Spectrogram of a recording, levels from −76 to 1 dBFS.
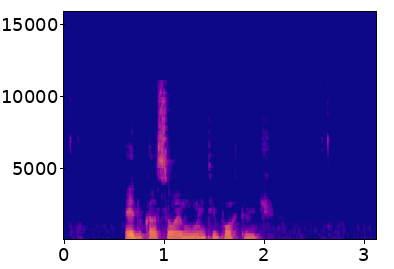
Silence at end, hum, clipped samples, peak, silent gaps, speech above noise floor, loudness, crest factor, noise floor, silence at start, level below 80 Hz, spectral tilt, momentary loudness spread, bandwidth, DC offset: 1.1 s; none; under 0.1%; -10 dBFS; none; 38 dB; -30 LUFS; 22 dB; -67 dBFS; 0.6 s; -72 dBFS; -6 dB/octave; 11 LU; 11.5 kHz; under 0.1%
